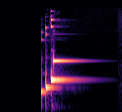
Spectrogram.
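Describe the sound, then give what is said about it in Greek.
A church bell on the Greek island of Milos struck three times in quick succession, the last stroke ringing on with a clear, bright tone that fades away within a second, with no other sound around it. “Γιατί χτυπούσε η καμπάνα στη Μήλο.”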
